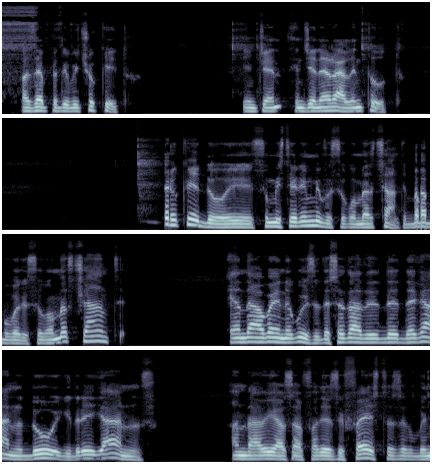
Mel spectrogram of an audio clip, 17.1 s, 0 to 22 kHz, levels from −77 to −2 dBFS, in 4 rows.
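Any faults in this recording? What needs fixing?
Between 8.42 and 8.52 s the decoder received two neighbouring blocks of frames, each about 43 ms, in swapped order and played them that way. The frames out of order produce a brief garbled flutter, though no time is lost. Sequence-number checking with a reorder buffer ahead of the decoder would prevent this.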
